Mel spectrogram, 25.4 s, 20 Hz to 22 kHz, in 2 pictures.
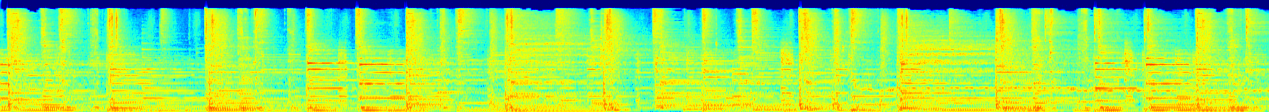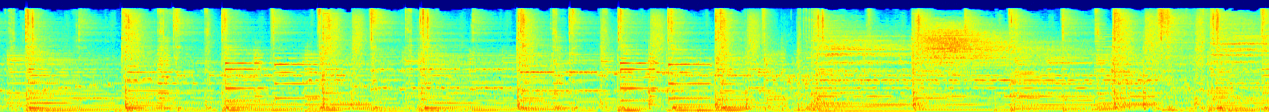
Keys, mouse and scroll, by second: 2.8 click, 5.3 alt+click, 7.3 click, 15.6 Left, 23.3 click.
